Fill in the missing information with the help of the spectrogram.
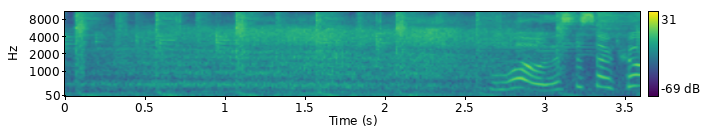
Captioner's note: airplane engine roaring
